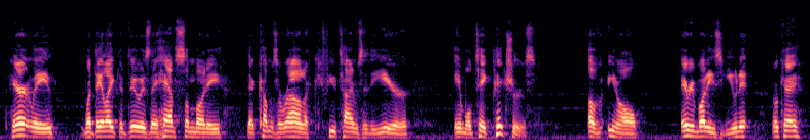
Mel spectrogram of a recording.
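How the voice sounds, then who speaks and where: A man's voice: mid-range voice, unhurried, long pauses, faint music behind. A man telling a story on a stream in a casual, heated, profane ranting manner.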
